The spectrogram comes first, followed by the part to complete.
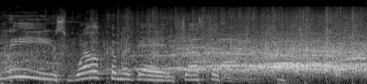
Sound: cheers and applause

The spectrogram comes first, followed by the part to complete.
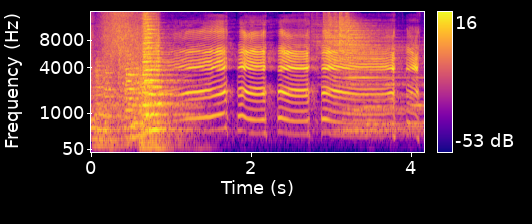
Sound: crying

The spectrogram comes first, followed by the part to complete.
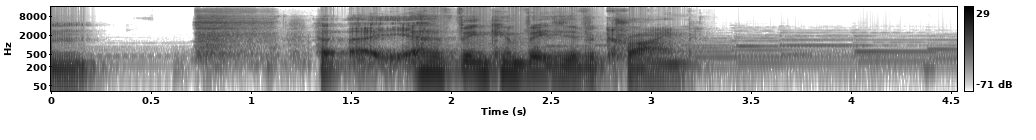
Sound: exhales

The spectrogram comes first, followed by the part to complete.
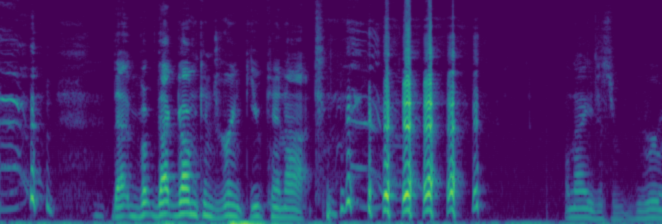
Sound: laughing; laughing

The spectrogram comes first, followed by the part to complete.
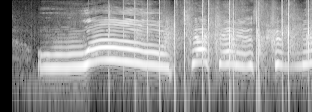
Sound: applause

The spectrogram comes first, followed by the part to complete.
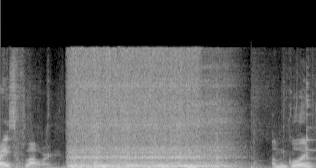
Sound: blender whirring

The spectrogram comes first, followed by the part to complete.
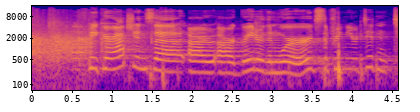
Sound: some Applause

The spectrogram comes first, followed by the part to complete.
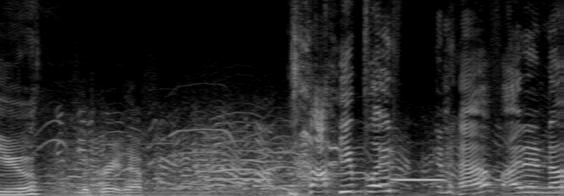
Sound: laughs

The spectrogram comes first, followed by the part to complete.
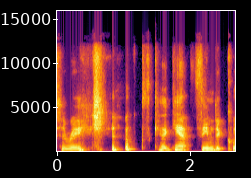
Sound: laughs

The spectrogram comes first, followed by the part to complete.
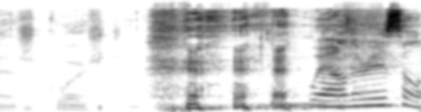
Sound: laugh

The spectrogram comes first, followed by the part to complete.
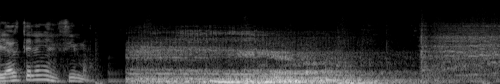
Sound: snarl

